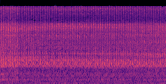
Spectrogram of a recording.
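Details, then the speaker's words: Jeep Compass after alternator pulley replacement: engine idles smoothly with a quiet even hum, no squeal or rattle from the belt side; engine compartment noise gone. "अच्छा तो यहां पे engine start किया है और जो हमारा बाहर का आवाज आ रहा था इंजन का व हमारा क्लियर हो गया है यहां पर इंजन कंपार्टमेंट में कोई आवाज नहीं है एकदम गाड़ी हमारी साइलेंट हो गई है"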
